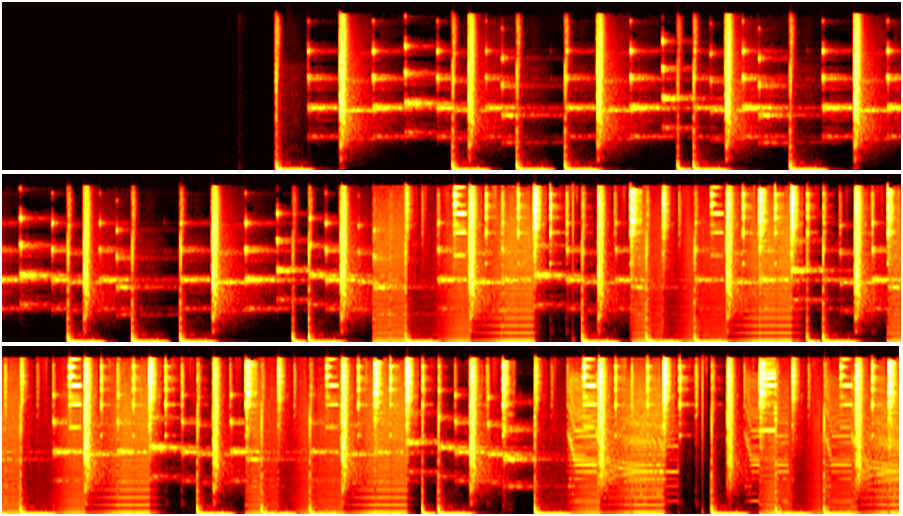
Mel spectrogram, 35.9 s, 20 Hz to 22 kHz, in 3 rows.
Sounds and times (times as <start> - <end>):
Music: 3.7 - 35.9.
